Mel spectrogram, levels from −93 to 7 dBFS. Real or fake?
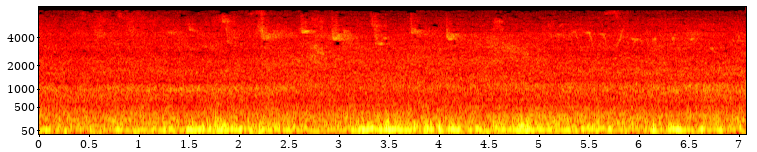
fake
